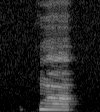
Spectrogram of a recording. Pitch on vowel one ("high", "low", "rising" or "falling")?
high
